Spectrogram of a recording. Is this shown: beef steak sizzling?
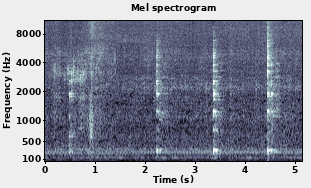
yes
